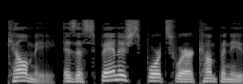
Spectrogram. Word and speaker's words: Kelme: millennium sports SL trading as Kel me Spanish pronunciation Kel me is a Spanish sportswear company that creates and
